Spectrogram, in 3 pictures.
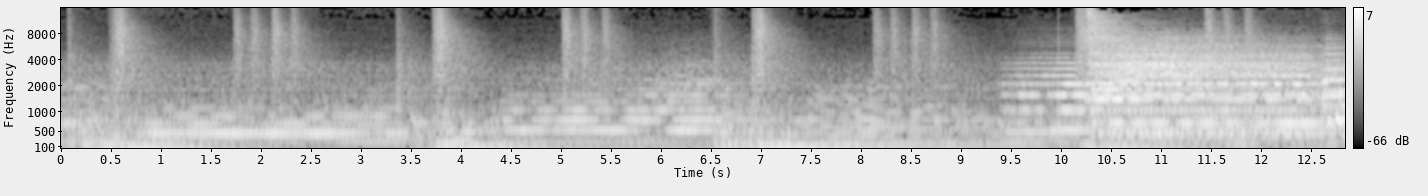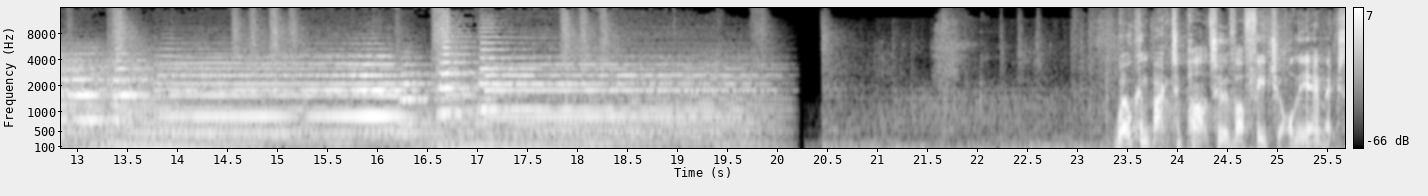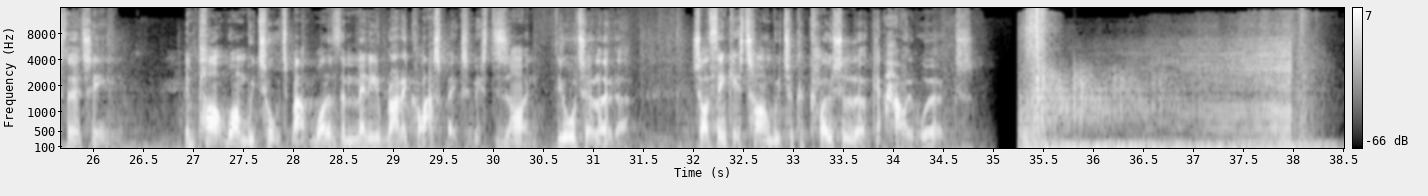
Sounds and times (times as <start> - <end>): Music: 0.0 - 35.2, 36.6 - 38.5.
